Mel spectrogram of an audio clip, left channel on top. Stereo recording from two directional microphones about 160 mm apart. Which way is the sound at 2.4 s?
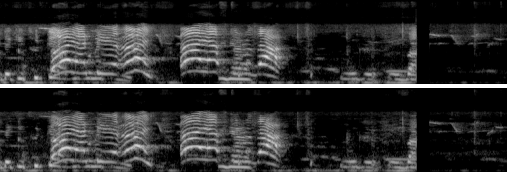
25° right (ahead or behind).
